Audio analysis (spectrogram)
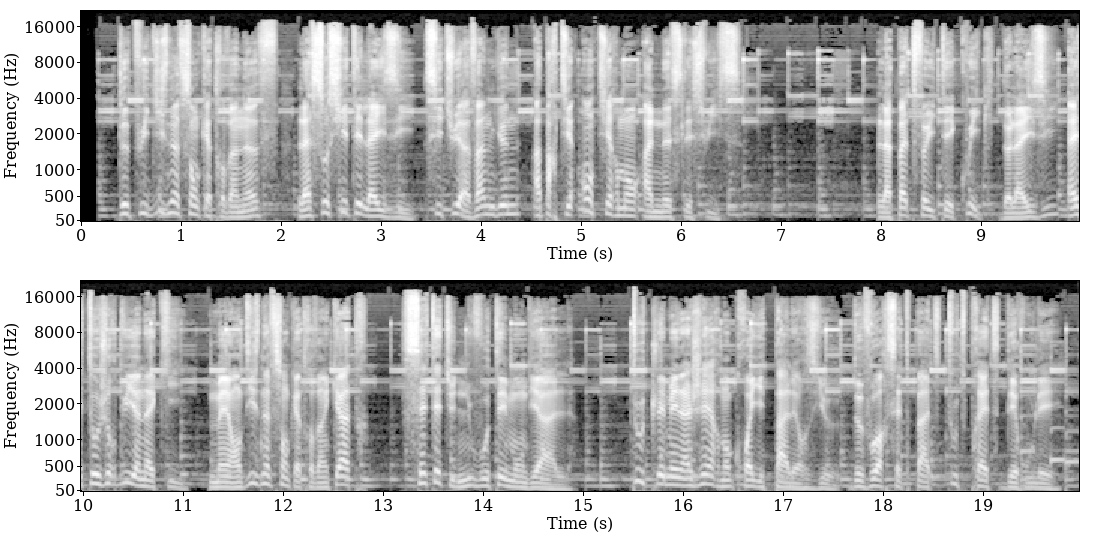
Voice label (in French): Voix grave Corporate; Nestle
